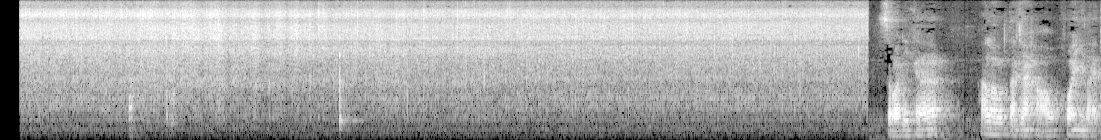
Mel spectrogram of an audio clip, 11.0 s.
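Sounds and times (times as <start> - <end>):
food sizzling in a pan: 0.2 - 8.7.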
